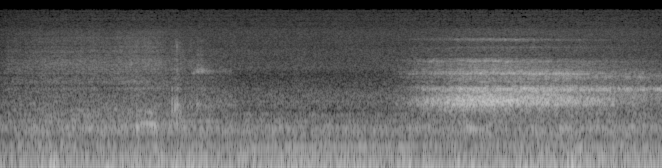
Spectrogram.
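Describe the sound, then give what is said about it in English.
Slow, deep breathing during a breathing exercise: a soft, airy breath followed by a longer, louder rushing exhale, with a low hum underneath and no talking. “Continuing this breathing pattern for a little while.”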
